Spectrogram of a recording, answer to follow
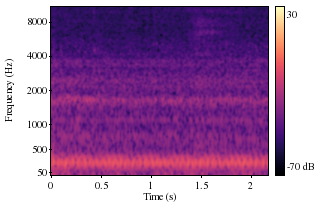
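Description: Room tone with a steady low hum and no other sound.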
